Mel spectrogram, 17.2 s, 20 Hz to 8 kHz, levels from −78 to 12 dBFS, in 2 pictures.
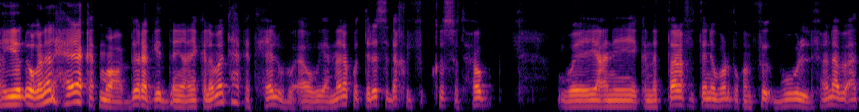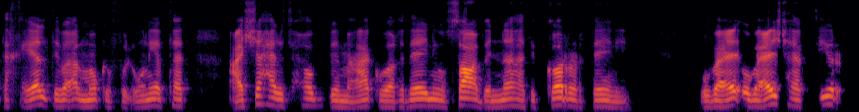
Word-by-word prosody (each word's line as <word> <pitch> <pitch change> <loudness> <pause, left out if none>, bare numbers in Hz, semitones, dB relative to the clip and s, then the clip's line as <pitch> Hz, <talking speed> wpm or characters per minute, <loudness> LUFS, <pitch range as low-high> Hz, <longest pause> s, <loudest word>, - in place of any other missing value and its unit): هي 160 +2 +8
الأغنية 160 -1 +7
الحقيقة 190 +3 +6
كانت 150 -7 -3
مُعبِّرة 120 +5 +3
جدًا، 135 -3 -4
يعني 120 +1 0
كلماتها 200 +9 -1
كانت - - -13
حلوة 140 -7 -4
أوي، 115 0 -4
يعني 115 0 -4
أنا - - +2
كنت 150 -4 -9
لسه 155 +2 -2
داخِل - - -8
في - - -18
قِصّة - - -10
حُب - - -1 0.7
ويعني 120 0 +1
كان 120 +1 -7
الطرَف 145 +3 +1
التاني 135 +2 -3
برضه 130 -2 -5
كان 115 - -9
في 110 - -5
قبول، 125 -1 -4
فأنا 135 +5 -2
بقى 135 -2 -4
تخيّلت 145 -2 -2
بقى 130 +2 -1
الموقِف 125 -1 -5
والأغنية 125 +5 -4
بتاعة 130 -1 -5 0.4
"عايشة 120 +9 +1
حالة 140 -5 -1
حُب 135 -2 -6
معاك 115 +2 -2
واخداني 130 +3 0
وصعب 135 +2 +5
إنها 125 +3 -2
تتكرر 135 +3 +1
تاني" 120 -4 -6 0.7
وباع 115 +1 +3
وباعيشها 135 +5 +3
كتير 475 +2 -4
130 Hz, 160 wpm, -23 LUFS, 120-145 Hz, 0.7 s, هي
